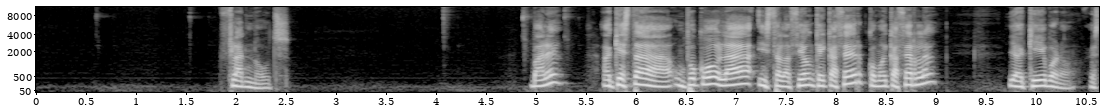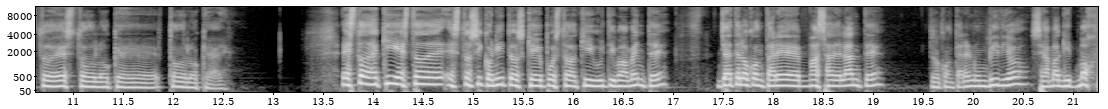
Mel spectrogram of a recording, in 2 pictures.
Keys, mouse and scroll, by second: 1.6-2.4 typing, 4.0 typing, 5.2-5.7 typing, 9.1 scroll up 1.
